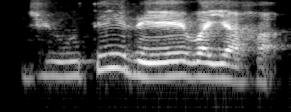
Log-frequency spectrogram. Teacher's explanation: ఆ జ్యోతి ఆ జో కింద యా వత్తు కూడా వినపడాలి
